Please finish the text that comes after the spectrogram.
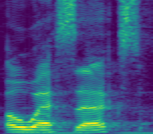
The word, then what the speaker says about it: OS X: And I'm not even gonna get into the fact that OS X is pronounced OS X, but the iPhone X is pronounced the iPhone 10, even though they're both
